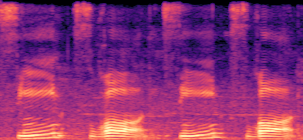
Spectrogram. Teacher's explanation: باقی صاد میں استعلاء بھی ہے، یہ بیک آف ٹنگ جو ہے وہ اوپر کی طرف ریز کرتی ہے. ٹھیک ہے، ایلیویٹ کرتی ہے، وہ ایلیویشن ہے.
